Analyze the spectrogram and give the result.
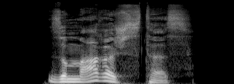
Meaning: strong/mixed nominative/accusative neuter singular superlative degree of summarisch
- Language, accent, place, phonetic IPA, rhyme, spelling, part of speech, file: German, Germany, Berlin, [zʊˈmaːʁɪʃstəs], -aːʁɪʃstəs, summarischstes, adjective, De-summarischstes.ogg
